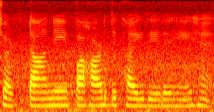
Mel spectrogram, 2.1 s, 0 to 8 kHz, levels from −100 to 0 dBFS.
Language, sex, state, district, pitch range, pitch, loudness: Hindi, female, Uttar Pradesh, Jalaun, 180-190 Hz, 185 Hz, -26 LUFS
